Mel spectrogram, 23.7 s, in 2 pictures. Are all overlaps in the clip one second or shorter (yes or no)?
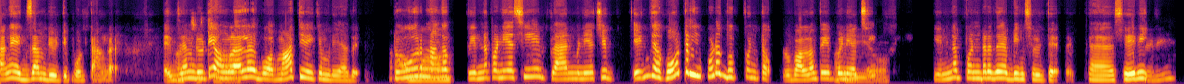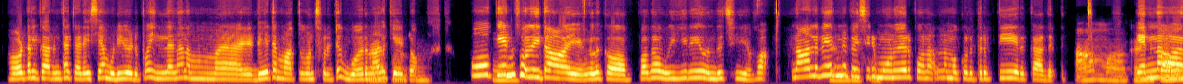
yes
